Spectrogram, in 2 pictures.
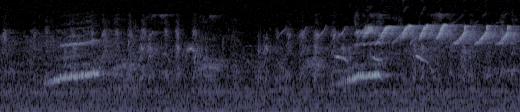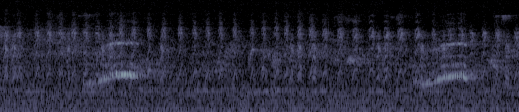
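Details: A pair of wire-tailed swallows perched on a swimming-pool ladder in a Delhi garden, sallying out for insects over the water, give short rising chirps roughly every three seconds, with bursts of high twittering over a soft hiss.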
